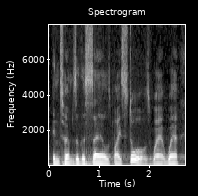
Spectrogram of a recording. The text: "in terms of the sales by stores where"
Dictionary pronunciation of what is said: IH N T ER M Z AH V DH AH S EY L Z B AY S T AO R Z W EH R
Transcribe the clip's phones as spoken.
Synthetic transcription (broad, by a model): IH N T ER M Z AH V DH AH S EY L Z B AY S T AO Z W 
